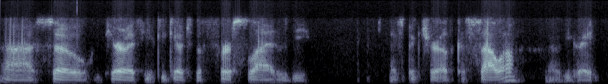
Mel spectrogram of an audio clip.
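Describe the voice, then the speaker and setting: Deep, gravelly man, panel moderator, steady with plenty of ums, thin dry phone-like call audio. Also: no echo. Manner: measured, many ums and uhs. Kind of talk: online panel discussion.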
